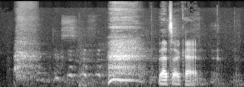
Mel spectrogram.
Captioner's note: audience laughing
